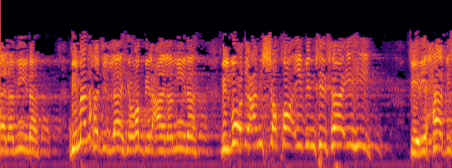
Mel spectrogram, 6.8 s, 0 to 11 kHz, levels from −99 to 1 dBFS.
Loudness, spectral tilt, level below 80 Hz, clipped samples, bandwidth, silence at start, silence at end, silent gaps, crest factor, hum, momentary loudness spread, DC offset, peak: -14 LUFS; -4 dB/octave; -52 dBFS; under 0.1%; 6.4 kHz; 0 s; 0 s; none; 14 dB; none; 8 LU; under 0.1%; 0 dBFS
